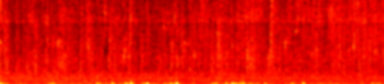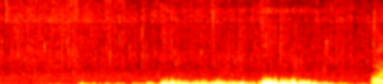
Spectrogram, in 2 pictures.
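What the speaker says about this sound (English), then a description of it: "We don't need the wind blowing." Wind gusting outdoors at a live catfishing spot, a low rumbling buffet on the microphone that stays modest at first and then swells louder and rougher toward the end.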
